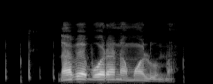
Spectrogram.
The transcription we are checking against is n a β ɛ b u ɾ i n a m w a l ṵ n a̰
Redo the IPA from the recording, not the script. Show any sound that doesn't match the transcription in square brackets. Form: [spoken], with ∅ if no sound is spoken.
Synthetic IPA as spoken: n a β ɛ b [ɔ] ɾ [a] n a m w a l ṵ [m] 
